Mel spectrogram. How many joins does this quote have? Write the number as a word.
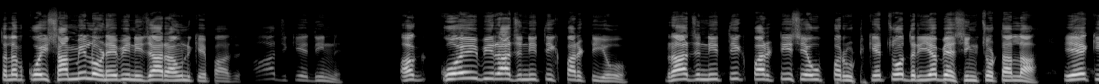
one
